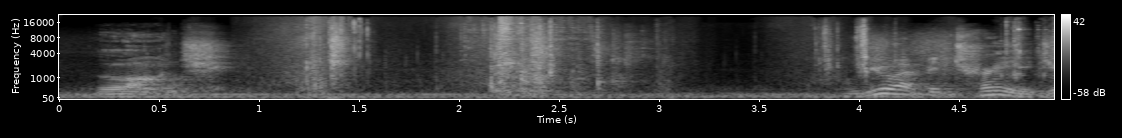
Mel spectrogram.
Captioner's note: cracking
